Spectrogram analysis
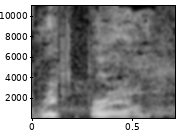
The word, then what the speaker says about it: Ryk Brown: saga it is written by an author called rick brown and he is spelt r-y-k-b-r-o-w-n um i have never heard of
